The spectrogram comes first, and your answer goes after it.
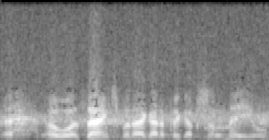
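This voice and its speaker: A deep, crisp-edged American lawman, easygoing and dryly teasing. It is vintage western radio with a faint layer of noise. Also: fairly even intonation, brisk, bright, forceful tone, poor audio. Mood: easygoing, polite. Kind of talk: 1950s western radio acting.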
